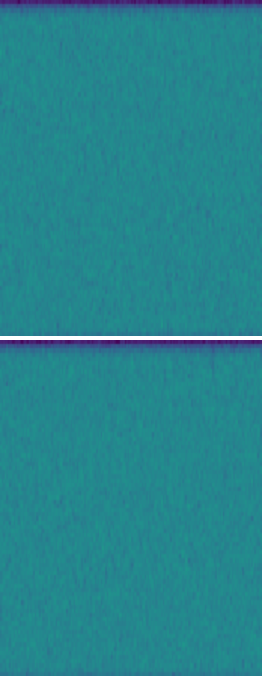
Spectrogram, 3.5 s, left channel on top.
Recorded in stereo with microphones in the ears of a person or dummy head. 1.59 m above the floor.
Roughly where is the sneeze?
I don't hear a sneeze.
